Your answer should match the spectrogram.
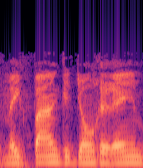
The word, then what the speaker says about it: Make Punk Young Again: No sé si lo he pronunciado bien, ¿eh? – Sí, pues bueno, como llevamos diciendo un tiempo, durante toda la entrevista, es, pues al final es Make Punk Young Again, para que los chavales vuelvan a ser punkies, vuelvan a eso y dejen, bueno, sin más, dejen lo que quieran, vamos.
